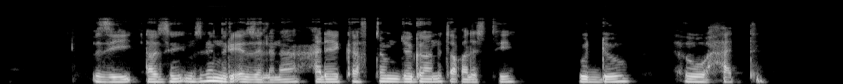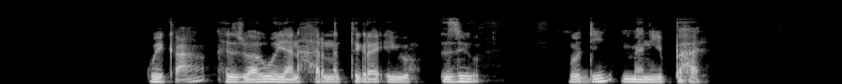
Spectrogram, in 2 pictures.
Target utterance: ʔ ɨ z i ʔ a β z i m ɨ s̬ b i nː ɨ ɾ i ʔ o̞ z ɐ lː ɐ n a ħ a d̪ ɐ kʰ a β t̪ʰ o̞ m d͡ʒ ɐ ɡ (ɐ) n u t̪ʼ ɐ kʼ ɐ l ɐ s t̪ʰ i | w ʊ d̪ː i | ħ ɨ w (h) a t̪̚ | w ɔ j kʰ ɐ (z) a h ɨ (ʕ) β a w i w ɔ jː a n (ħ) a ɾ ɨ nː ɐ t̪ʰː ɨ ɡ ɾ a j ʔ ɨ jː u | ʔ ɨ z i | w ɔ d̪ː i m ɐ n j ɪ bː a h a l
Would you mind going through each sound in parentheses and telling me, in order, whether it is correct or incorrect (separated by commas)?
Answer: incorrect, incorrect, incorrect, incorrect, correct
